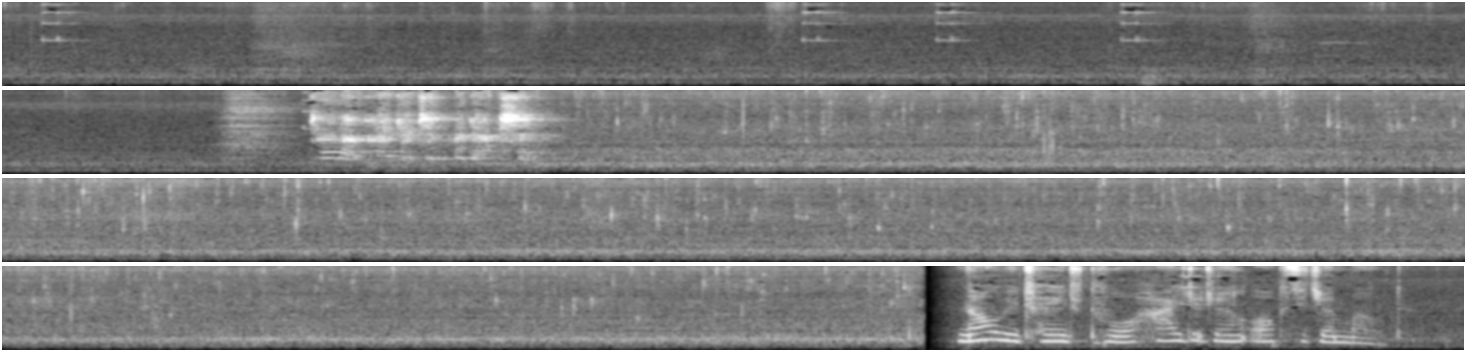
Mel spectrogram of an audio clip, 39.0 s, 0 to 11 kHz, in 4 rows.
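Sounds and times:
gas bubbling through water: 0:13.6 - 0:35.4.

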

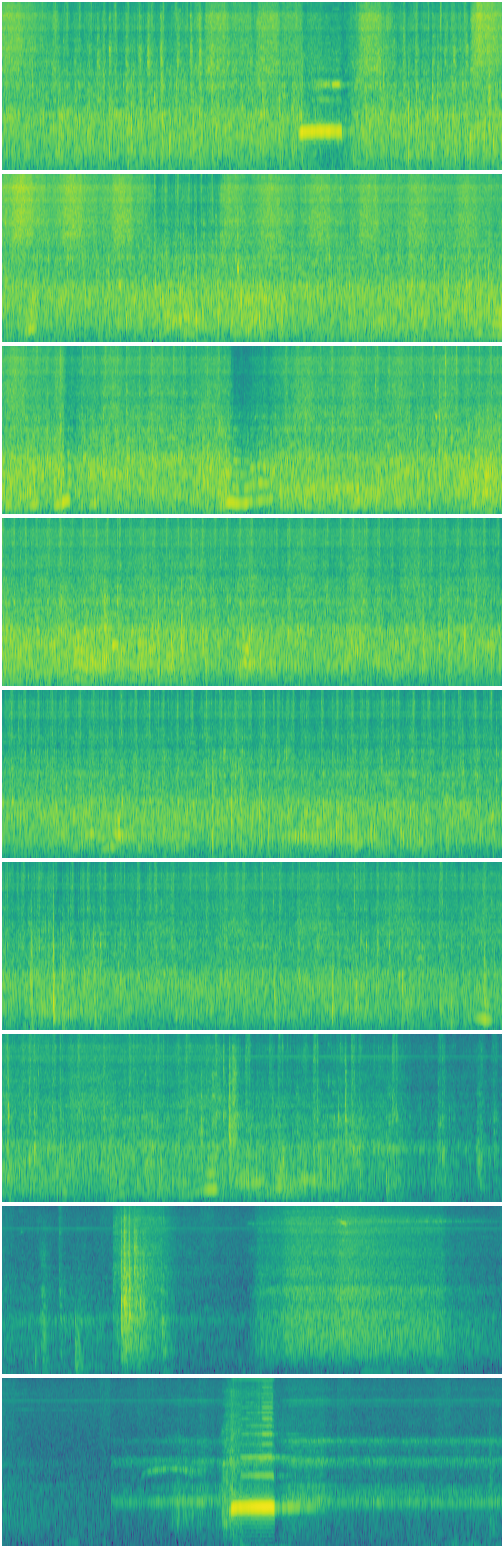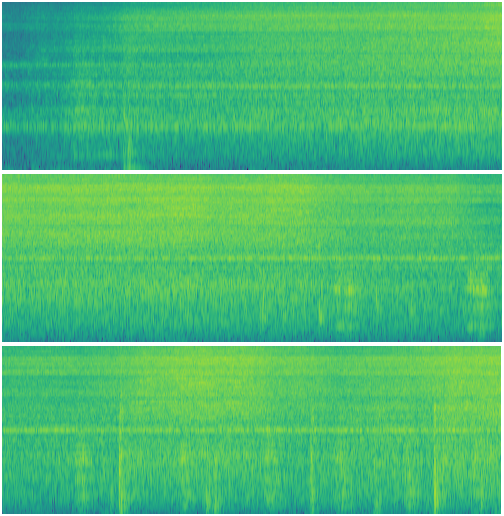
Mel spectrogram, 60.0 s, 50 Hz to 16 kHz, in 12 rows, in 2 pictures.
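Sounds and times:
steam hiss: 0:00.0 - 0:00.7, 0:04.6 - 0:12.1, 0:37.5 - 0:39.8, 0:41.1 - 0:59.9
steam locomotive running: 0:00.0 - 0:59.9
wheels on rail: 0:00.0 - 0:59.9
steam locomotive whistle: 0:02.9 - 0:03.6, 0:41.1 - 0:47.6, 0:53.2 - 0:56.2.

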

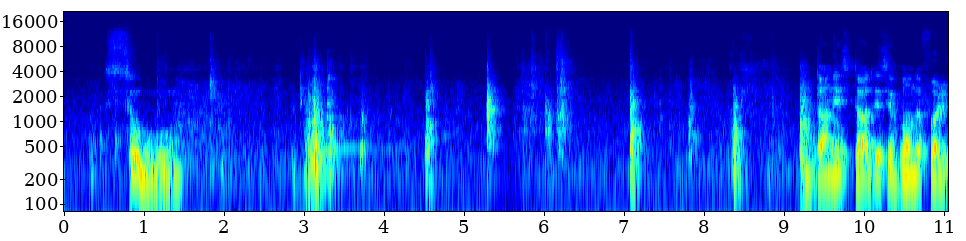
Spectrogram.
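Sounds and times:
cupboard door opening and shutting: 0:02.9 - 0:06.4
sharp knocks and clatter: 0:02.9 - 0:06.4, 0:07.0 - 0:08.6.

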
